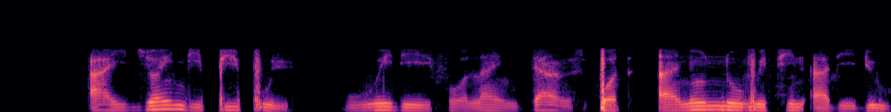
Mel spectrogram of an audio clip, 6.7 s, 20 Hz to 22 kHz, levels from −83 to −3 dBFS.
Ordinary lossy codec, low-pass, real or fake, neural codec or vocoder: AAC, 32 kbps; 3.6 kHz; real; none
